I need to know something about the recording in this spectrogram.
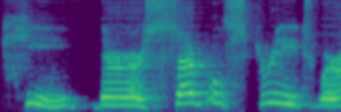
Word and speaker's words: Kyiv: In Kiev, which is now obviously pronounced Kyiv, there are several streets where entrepreneurs can sell their goods to tourists.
